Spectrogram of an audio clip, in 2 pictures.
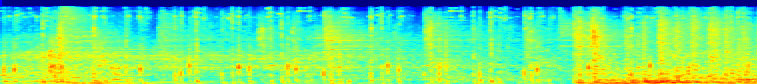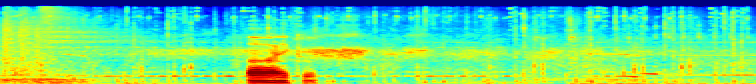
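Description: A horse's hooves gallop along a dirt path.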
